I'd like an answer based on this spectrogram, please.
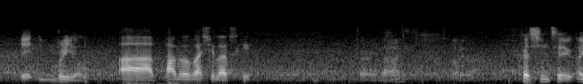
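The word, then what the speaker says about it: Paweł Wasilewski: Can I pronounce my real full name on camera? Uh, my real full name real uh Pablo Bashilki.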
